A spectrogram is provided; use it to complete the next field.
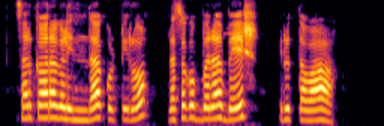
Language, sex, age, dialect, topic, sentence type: Kannada, female, 18-24, Central, agriculture, question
